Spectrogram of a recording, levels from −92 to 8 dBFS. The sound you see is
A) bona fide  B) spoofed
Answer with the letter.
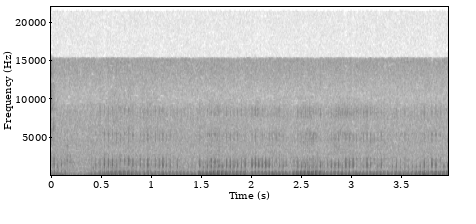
A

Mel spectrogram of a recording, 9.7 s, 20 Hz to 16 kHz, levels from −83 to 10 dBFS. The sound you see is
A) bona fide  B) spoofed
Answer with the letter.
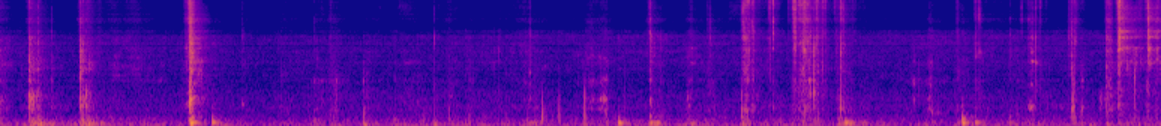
B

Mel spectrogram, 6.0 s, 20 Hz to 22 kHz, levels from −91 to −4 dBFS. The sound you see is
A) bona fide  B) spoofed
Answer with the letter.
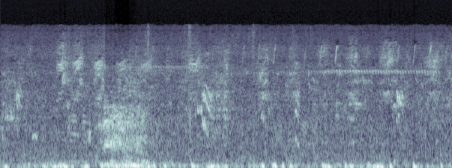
B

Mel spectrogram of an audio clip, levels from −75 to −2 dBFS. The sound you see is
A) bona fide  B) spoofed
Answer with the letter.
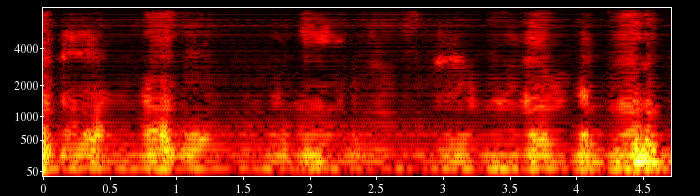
B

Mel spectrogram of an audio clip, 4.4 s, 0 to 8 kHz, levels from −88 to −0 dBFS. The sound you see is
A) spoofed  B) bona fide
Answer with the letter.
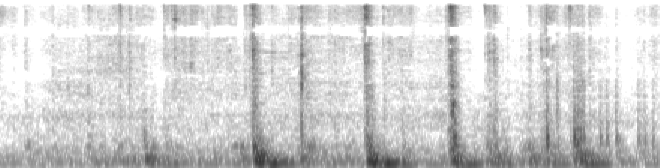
B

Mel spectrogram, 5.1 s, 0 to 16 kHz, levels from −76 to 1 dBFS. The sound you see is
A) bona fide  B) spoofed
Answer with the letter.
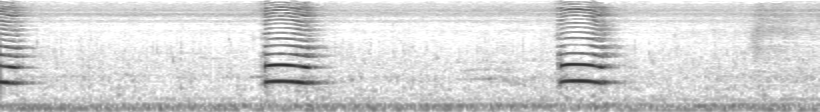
A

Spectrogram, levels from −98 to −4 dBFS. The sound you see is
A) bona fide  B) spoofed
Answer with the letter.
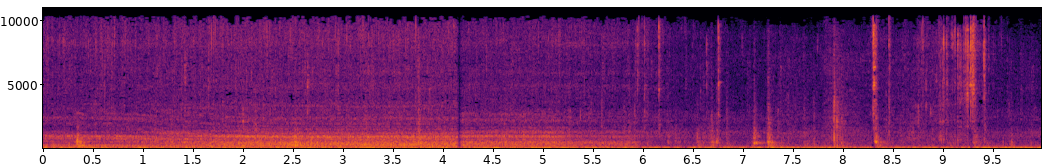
A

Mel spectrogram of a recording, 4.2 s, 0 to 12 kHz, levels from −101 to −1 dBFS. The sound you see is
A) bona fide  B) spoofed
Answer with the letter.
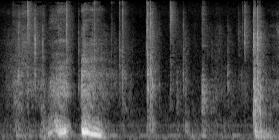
A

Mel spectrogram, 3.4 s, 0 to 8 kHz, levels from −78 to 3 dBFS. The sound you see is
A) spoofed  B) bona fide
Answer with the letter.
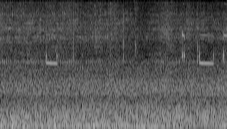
B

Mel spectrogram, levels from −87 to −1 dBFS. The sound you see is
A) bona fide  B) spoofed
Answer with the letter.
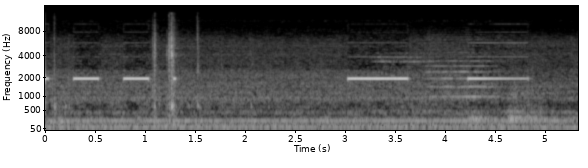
A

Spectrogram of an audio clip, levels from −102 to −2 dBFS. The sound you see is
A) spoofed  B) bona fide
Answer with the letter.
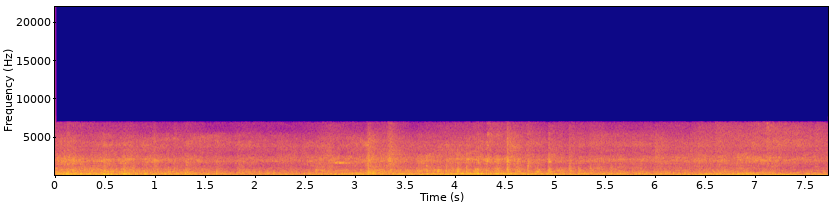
A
